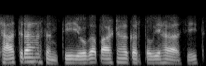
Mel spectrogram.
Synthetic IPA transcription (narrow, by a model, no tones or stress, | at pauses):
t͡ʃʰaːt̪ɾɐɦɐ̆sɐnt̪ijoːɡɐpaːʈʰɐɦɐkɐɾt̪ɐʋjɐɦɐɐsiːt̪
